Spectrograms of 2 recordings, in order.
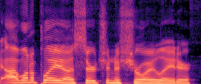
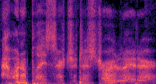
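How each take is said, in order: First: It is spoken in a normal voice. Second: It is whispered very quietly.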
